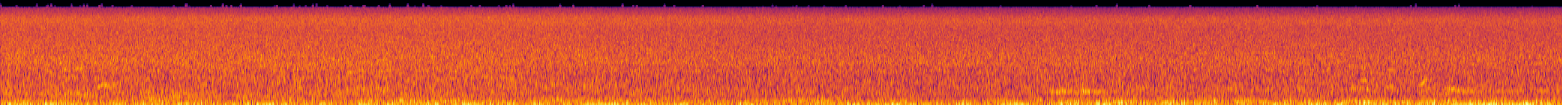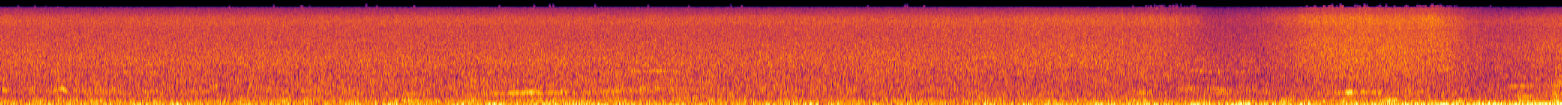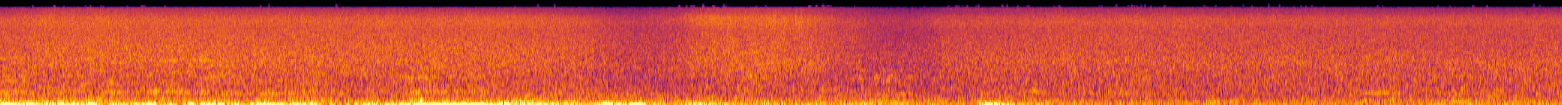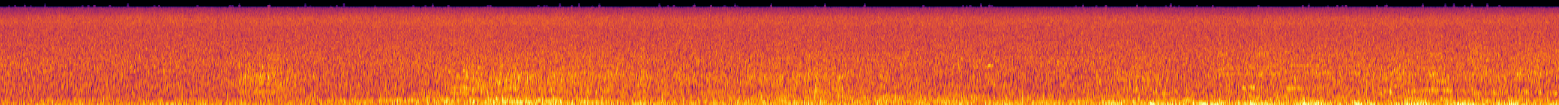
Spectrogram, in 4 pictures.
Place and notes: E Randolph St, Chicago, IL, USA - Street Level Fountain
Walking the length of the Aon fountain at street level looking into the sunken plaza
